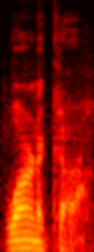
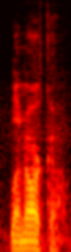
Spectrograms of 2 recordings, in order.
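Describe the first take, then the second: First: The R sound comes before the N. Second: The R sound comes after the N. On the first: The speaker calls it right. "The R is before the N" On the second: The speaker calls it wrong. "I don't ever know if I say that right or not"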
